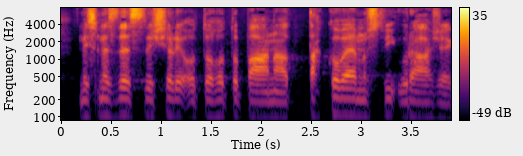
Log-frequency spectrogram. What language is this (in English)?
Czech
